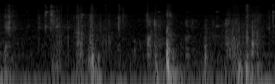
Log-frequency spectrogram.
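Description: A horse from Shüi makes a few soft hoof clip-clops in a brief, uneven walking rhythm, heard close by and fairly quiet, with no voices over it.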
